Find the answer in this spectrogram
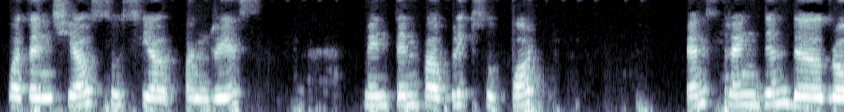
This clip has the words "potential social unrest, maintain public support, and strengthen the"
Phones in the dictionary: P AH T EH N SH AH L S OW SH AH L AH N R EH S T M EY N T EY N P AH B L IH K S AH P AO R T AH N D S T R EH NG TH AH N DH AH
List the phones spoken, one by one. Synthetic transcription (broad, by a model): P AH T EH N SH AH L S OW S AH L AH N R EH S M EY N T EY N P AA B L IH K S AH P AO R T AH N S T R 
